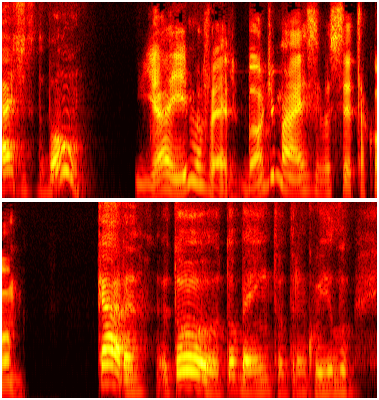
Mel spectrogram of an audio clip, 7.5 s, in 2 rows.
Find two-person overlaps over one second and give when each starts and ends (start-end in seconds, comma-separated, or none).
none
